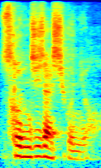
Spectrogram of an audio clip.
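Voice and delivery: soft and slow, hushed with awe; "선지자시군요" said softly and slowly, a respectful realisation; reverent. Acted. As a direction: say it in quiet wonder. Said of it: "이 여인은 어떻게 해요?".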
